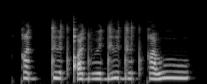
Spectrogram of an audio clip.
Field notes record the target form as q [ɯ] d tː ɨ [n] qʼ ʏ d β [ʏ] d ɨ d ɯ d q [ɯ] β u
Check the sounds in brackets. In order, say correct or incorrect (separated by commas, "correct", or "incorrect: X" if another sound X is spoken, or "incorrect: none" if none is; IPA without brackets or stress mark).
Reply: incorrect: ə, incorrect: d, correct, incorrect: ə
